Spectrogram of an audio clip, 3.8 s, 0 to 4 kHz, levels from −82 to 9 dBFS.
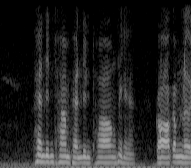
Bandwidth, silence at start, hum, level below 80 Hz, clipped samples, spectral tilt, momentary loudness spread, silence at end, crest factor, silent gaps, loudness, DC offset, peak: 4 kHz; 0 s; none; -50 dBFS; under 0.1%; -12 dB/octave; 9 LU; 0 s; 16 dB; none; -28 LUFS; under 0.1%; -12 dBFS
